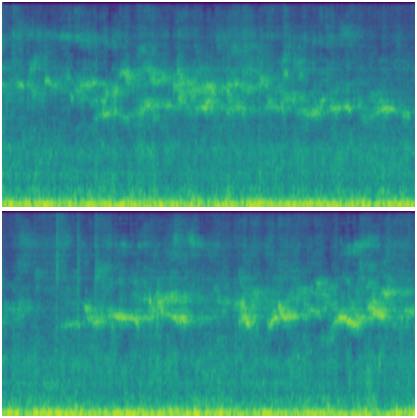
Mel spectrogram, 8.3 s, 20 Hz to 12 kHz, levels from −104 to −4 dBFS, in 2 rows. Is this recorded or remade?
remade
